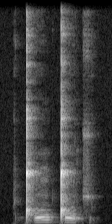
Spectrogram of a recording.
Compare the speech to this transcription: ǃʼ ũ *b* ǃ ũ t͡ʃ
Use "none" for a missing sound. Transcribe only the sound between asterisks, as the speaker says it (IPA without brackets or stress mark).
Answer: b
